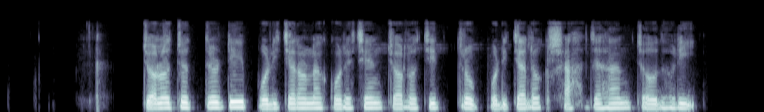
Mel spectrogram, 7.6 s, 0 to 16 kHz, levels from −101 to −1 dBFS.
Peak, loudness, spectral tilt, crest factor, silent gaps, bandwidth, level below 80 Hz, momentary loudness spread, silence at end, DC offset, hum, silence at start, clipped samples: -2 dBFS; -16 LUFS; -8.5 dB/octave; 14 dB; none; 7.6 kHz; -52 dBFS; 7 LU; 0.7 s; under 0.1%; none; 1.45 s; under 0.1%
